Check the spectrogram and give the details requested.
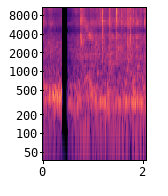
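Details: Local and foreign coloured pigeons housed indoors, steady low murmuring coos running on after a brief break, several birds blending into a continuous hum.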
